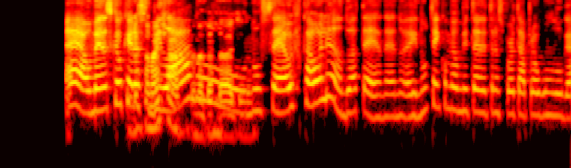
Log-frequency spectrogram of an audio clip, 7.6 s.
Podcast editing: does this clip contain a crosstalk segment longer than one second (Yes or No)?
Yes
